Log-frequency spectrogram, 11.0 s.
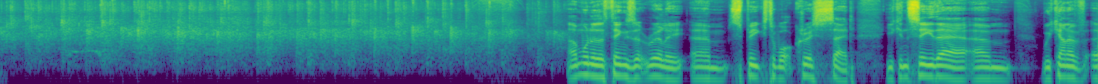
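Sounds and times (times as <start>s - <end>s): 
audience cheering and applauding: 0.0s - 5.8s
speech: 5.7s - 10.9s.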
